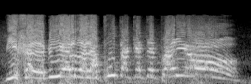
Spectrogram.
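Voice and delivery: shrill-pitched, full-volume street insult; outraged shout, high and loud; angry shouting. Acted. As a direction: yell abuse after someone in the street. Old lady in a shouted street quarrel.

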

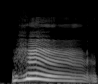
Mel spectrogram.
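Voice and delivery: grumbled hum; a drawn-out grumpy hum; grumbling. A narrator's reading. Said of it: "пробурчал Генри".

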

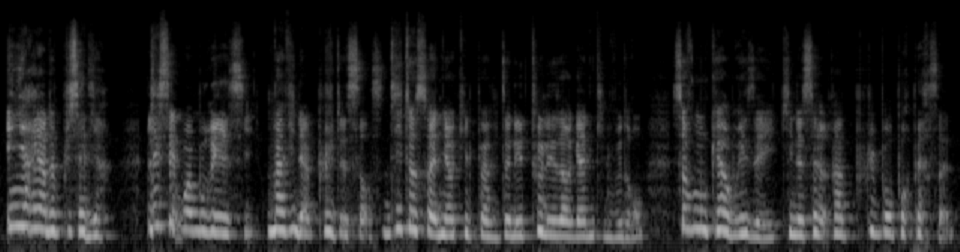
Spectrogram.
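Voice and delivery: high, loud theatrical lament; melodramatic despair. Acted. Wei Ying wails he wants to die, high and dramatic. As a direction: ham up a broken heart.

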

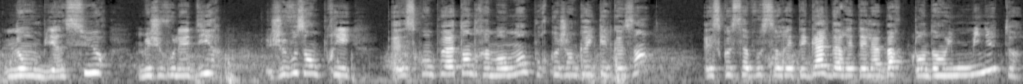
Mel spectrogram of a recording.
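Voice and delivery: put-on high-pitched, polite child's plea; pleading little girl. A narrator's reading. Alice asking to stop and pick rushes, pleading.

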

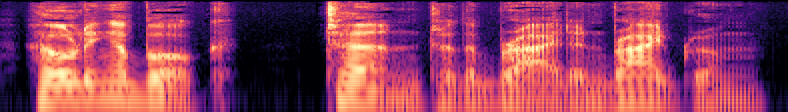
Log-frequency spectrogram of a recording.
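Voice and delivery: plain reading voice

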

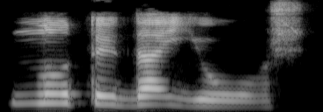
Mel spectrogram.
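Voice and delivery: plain reading voice

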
